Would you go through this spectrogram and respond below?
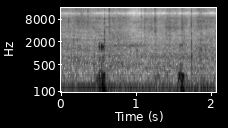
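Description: A pig grunts twice, about a second apart, as it explores unfamiliar ground on a farm; the low, short grunts stand out over a quiet outdoor background with no talking.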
